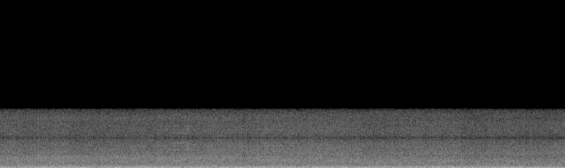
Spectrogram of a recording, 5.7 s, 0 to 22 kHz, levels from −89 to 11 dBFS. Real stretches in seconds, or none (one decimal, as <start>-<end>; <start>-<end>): 0.0-5.7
